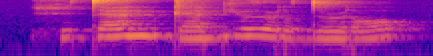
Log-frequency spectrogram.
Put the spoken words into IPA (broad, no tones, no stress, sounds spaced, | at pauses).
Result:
h i t̪ æ mʲ ʊ ɖ æ bʲ ə˞ ð ə˞ ɾ ʊ d̪ ə˞ ɾ ɔ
